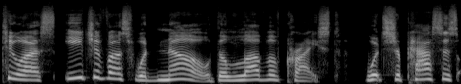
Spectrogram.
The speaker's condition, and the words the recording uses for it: None; typical speech.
